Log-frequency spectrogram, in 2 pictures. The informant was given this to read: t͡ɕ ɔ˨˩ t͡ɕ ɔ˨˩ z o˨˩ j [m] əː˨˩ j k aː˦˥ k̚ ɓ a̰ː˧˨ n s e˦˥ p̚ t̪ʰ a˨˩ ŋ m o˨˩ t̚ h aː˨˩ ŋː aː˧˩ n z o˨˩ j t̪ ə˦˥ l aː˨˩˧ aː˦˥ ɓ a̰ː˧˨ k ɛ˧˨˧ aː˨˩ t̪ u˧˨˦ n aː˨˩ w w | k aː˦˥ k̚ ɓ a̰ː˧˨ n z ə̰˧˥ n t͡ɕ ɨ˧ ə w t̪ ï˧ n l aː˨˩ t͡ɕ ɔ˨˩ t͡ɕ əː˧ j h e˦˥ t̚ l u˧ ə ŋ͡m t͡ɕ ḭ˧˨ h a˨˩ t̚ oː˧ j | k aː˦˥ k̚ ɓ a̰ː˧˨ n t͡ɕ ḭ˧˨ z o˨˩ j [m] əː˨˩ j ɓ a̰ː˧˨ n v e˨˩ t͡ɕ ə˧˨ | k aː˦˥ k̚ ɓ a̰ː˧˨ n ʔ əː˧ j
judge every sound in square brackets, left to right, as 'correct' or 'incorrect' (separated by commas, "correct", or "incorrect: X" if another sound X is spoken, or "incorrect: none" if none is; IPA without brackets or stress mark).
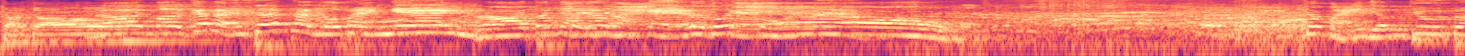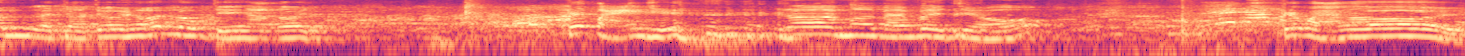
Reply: correct, correct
